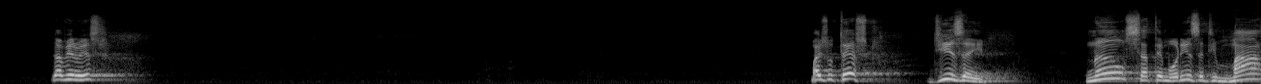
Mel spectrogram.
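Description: A middle-aged man speaks with animation through a microphone.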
